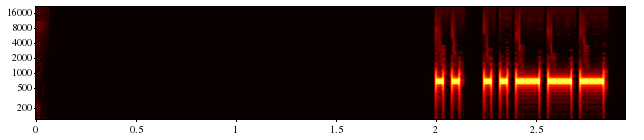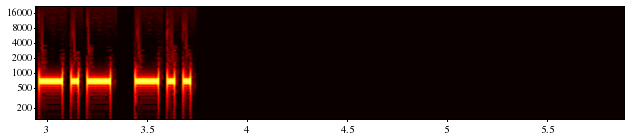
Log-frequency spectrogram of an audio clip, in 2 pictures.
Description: Morse code, heard as a keyed tone, about 30 wpm, 700 Hz. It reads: I2KD
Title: DXCC-100 Call Signs - 4 Characters - Repeated 2x - 30wpm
